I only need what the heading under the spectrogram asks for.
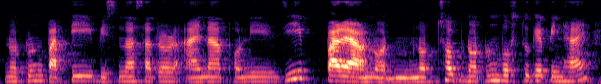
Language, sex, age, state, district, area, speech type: Assamese, female, 60+, Assam, Lakhimpur, rural, spontaneous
